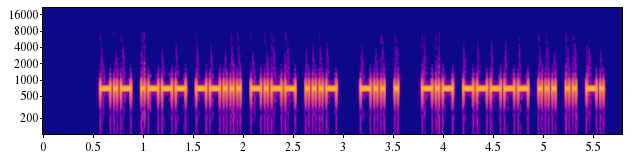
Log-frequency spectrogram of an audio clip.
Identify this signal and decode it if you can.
Morse code, heard as a keyed tone, about 36 wpm, 700 Hz. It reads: KJ7YV DE K0SIN
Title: USA Callsign DE Callsign - 5 Characters - 35wpm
